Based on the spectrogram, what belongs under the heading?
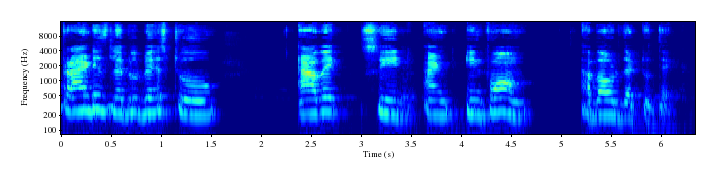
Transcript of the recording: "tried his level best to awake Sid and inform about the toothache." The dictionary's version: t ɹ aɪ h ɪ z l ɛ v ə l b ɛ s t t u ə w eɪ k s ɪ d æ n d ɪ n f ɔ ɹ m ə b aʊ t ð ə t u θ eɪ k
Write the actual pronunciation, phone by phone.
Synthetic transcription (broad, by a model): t ɹ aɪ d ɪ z l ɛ b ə l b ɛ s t t u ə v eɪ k s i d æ n d ɪ n f ɔ ɹ m ə b aʊ t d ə t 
